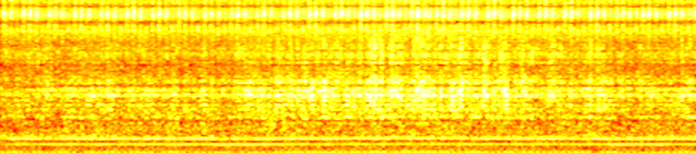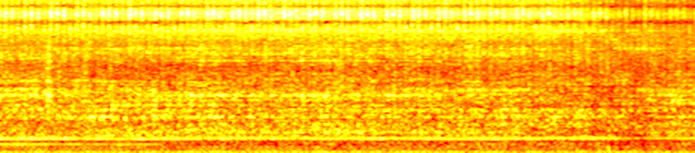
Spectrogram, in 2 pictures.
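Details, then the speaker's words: Worn Volkswagen Lupo small three-cylinder: idle with a tapping beat about three per second under a thin whine; rough running, cause not clear. "told you it sounded bad, didn't I? Goodness me."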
